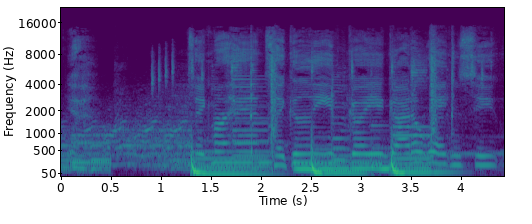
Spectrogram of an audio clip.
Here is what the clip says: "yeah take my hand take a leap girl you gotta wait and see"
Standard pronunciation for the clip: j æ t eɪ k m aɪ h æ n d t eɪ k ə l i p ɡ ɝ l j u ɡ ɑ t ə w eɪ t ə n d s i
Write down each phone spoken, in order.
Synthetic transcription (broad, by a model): j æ t eɪ k m aɪ h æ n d t eɪ k ə l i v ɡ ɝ j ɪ ɡ ɑ t ə w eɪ ə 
